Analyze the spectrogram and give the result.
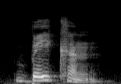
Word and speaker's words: bacon: И здесь, смотрите, не читается не con, а can, can, как E, слабое E, can, bacon, bacon, bacon.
